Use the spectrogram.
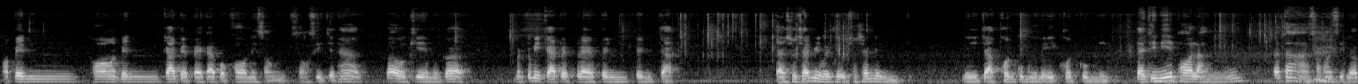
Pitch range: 110-140 Hz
